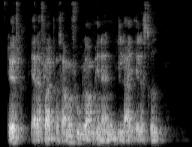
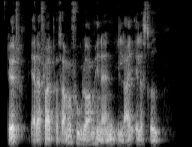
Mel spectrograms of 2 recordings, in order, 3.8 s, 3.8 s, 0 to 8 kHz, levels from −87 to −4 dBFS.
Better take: second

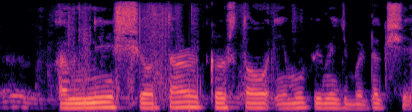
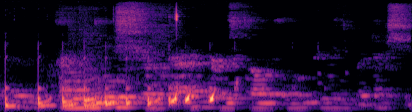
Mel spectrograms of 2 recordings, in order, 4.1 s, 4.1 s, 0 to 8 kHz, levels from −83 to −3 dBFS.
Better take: first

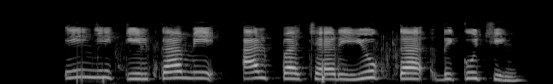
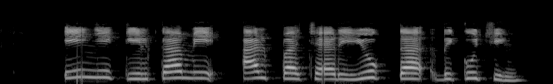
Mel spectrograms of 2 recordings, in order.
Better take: second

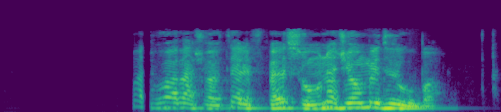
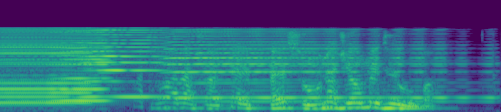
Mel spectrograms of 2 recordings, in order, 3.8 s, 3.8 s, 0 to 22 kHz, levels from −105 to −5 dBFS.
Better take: first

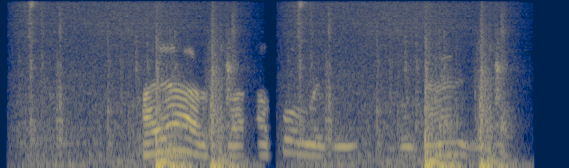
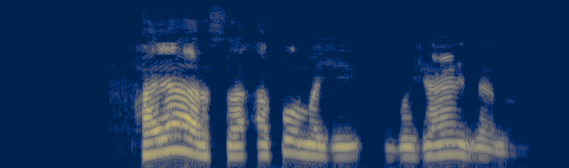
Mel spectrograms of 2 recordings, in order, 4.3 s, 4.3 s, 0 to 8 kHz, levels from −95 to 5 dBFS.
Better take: second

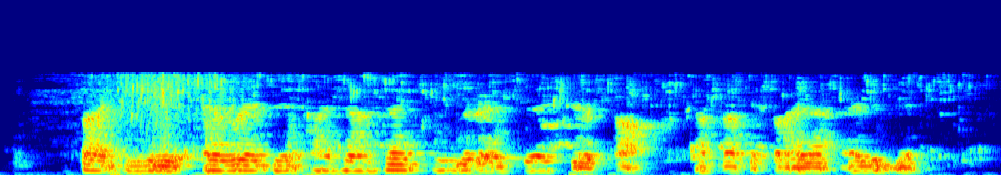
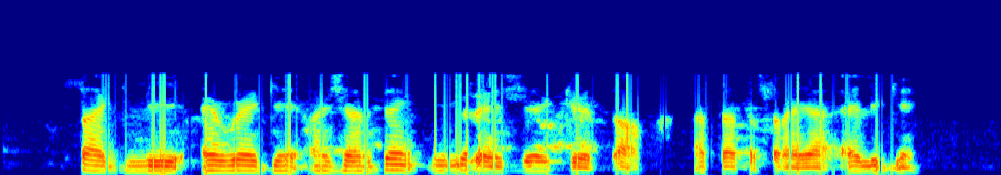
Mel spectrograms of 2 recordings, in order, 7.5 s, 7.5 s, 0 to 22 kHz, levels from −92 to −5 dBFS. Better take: second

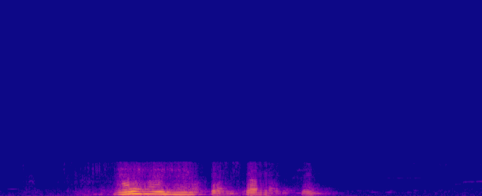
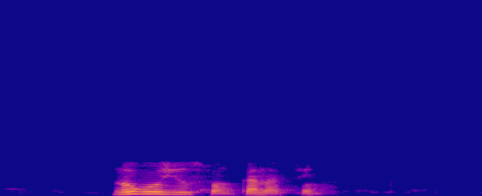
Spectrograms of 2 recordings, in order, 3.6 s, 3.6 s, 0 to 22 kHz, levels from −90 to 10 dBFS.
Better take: second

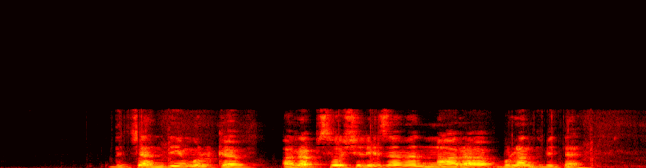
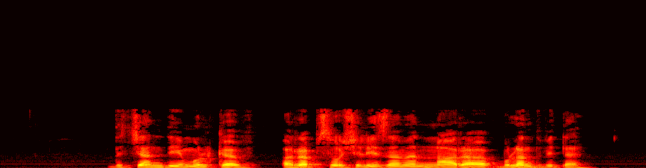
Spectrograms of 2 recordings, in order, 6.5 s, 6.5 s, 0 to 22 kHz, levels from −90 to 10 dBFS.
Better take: second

